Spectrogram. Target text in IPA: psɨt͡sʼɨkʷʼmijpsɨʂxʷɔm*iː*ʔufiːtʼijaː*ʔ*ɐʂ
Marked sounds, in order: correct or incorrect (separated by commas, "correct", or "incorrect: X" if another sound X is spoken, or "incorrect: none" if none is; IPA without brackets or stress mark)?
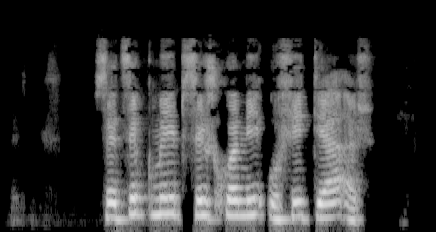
correct, correct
